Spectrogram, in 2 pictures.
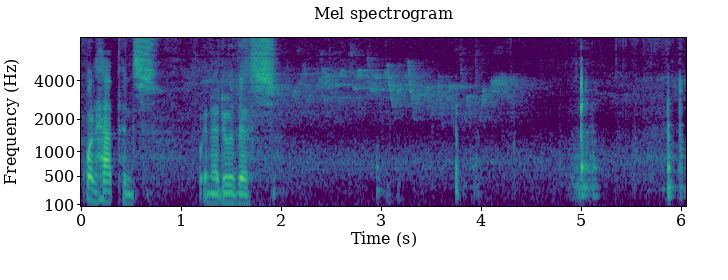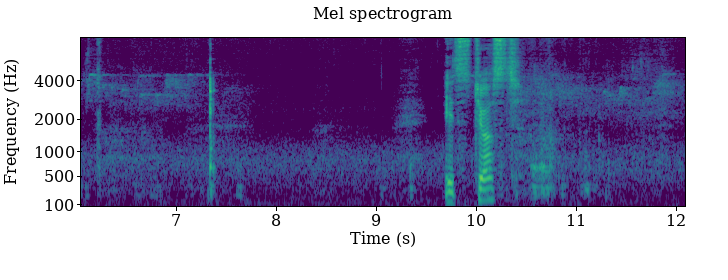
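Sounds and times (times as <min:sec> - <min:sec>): faint outdoor hiss: 0:00.0 - 0:12.0
axes knocking on wooden plank: 0:03.0 - 0:04.0, 0:04.9 - 0:05.2, 0:05.8 - 0:06.3.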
